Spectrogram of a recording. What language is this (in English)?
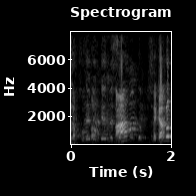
Hebrew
